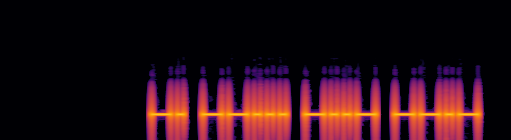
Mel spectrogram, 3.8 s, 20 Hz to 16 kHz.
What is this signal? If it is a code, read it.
Morse code, heard as a keyed tone, about 25 wpm, 700 Hz. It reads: N7XQ
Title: USA Call Signs 25wpm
